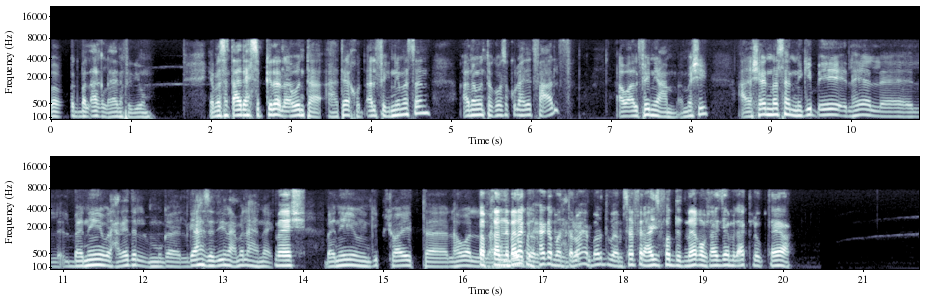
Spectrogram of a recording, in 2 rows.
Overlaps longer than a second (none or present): present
